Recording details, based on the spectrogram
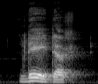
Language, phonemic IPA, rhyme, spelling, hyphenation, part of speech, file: Dutch, /ˈleː.dər/, -eːdər, leder, le‧der, noun, Nl-leder.ogg
- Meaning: 1. leather 2. short for lederkarper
